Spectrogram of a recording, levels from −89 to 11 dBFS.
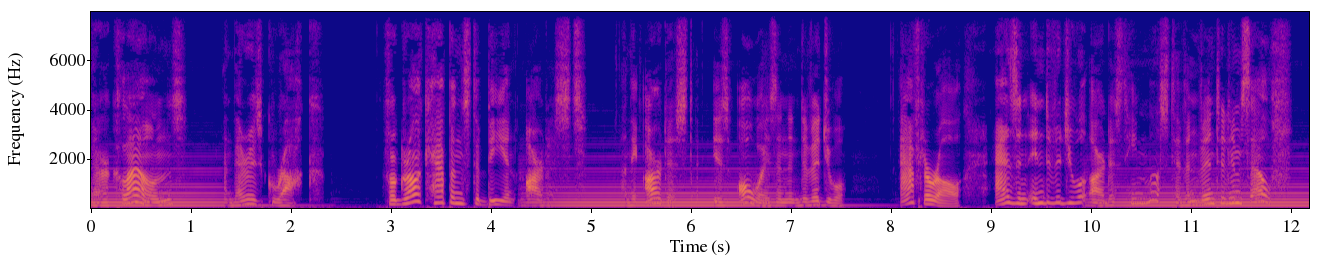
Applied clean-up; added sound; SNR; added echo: none; Bowed string instrument; 8 dB; none.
